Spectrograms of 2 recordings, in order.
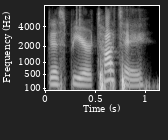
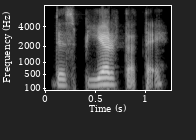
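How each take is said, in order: First: Despiertate stressed late, as des-pier-TA-te. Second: Despiértate stressed early, as des-PIER-ta-te. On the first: Teacher showing the unaccented word, despiertate stressed on TA. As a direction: lean on the TA in despiertate. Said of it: "does not sound like despierta". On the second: Teacher showing what the accent mark does, despiértate stressed on PIER. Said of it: "So I add the accent". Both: Shown as a demonstration.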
